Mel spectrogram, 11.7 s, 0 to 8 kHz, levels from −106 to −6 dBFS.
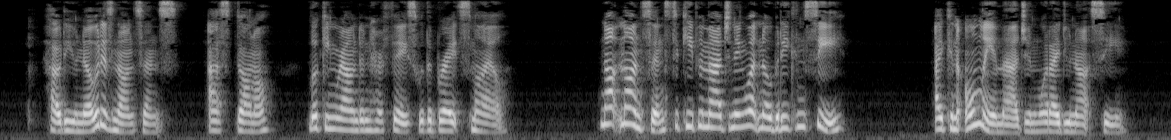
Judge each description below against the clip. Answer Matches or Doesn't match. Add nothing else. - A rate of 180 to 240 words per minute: Matches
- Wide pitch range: Matches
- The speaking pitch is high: Matches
